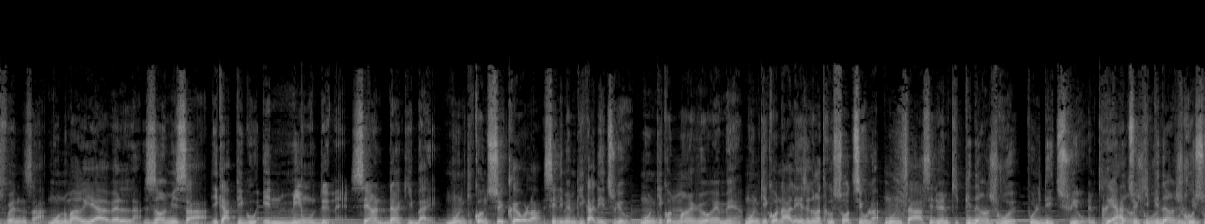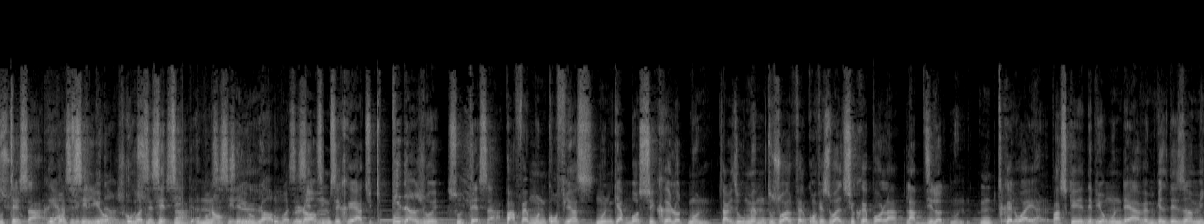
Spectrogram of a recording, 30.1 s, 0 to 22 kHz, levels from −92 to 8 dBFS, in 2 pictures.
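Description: At 4.59 to 4.61 s there is a brief jumbled blip, the same stumble heard again at 17.32 to 17.34 s and at 23.3 to 23.32 s. These are chunks out of order: each time a 10 ms block of audio arrived one slot late and played after the block that should have followed it. Nothing goes missing, but the swapped order creates three hard joins, which is what produces the scrambled moment.

From 13.6 s to 19.1 s a second copy of the sound runs underneath the first, about 5 dB quieter and trailing by roughly two seconds. It is a clean, full-range duplicate with no reverberant tail or room colour, and it cuts in and out abruptly at those boundaries. This doubled audio track is likely caused by the same signal being picked up a second time through a slower path, or an edit holding two copies out of step.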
